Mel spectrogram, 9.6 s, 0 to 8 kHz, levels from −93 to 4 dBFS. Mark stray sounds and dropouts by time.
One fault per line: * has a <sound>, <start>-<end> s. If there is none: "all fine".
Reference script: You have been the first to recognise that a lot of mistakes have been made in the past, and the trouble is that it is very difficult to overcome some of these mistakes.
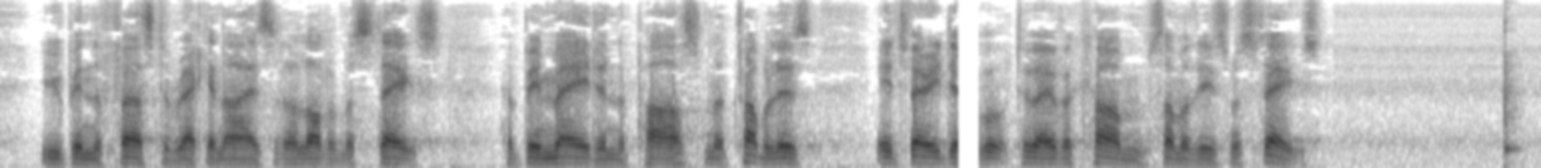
* has a dropout, 6.0-6.1 s
* has a thud, 9.4-9.5 s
